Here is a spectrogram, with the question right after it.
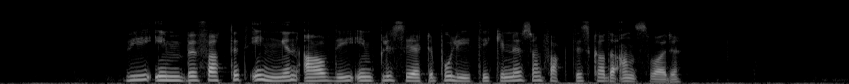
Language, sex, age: Norwegian, female, 59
